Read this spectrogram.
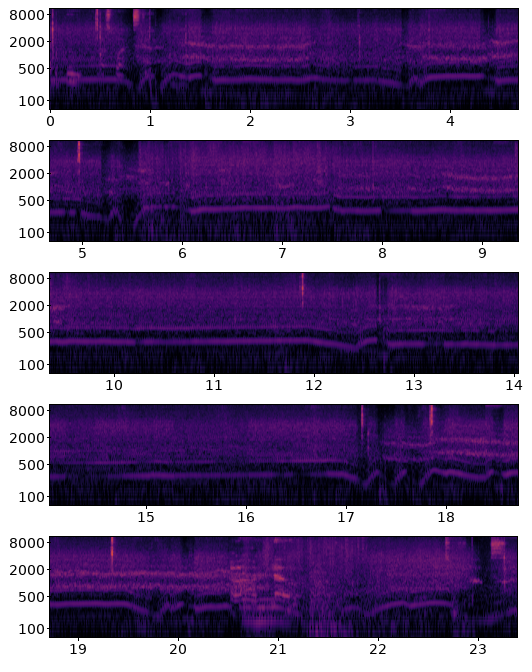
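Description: A car engine drones steadily and rises and falls in pitch as the car speeds along.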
